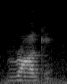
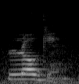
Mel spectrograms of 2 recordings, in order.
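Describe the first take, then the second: First: It starts with a strong, harsh R sound. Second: It starts with a soft sound between L and R. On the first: The speaker calls it wrong. "with a really aggressive R sound" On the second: The speaker calls it right. "tone it down"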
